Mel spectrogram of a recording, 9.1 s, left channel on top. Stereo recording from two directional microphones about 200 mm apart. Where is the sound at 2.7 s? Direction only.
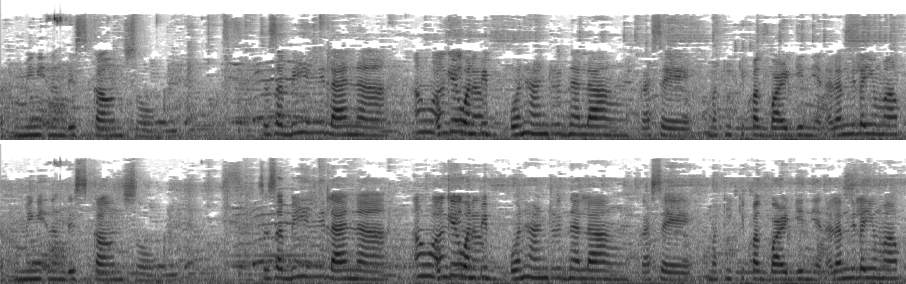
5° right (ahead or behind).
